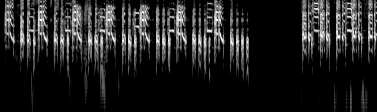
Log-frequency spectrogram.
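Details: Partridge chicks (teetar) racing about, giving loud, harsh, rapid squawking notes in fast irregular bursts of about three per second, a short silence, then another quick run of rasping calls.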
